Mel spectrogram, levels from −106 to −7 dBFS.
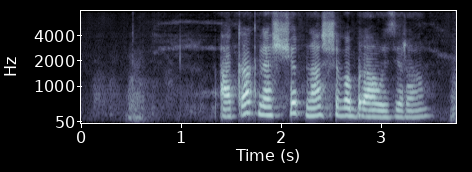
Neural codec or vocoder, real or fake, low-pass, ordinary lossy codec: codec, 16 kHz, 4 kbps, FreqCodec, smaller model; fake; none; none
